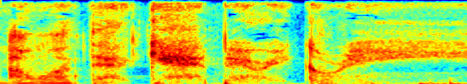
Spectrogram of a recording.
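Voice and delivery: low, slow whispering.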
